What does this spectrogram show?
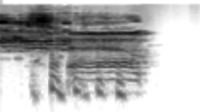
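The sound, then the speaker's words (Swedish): A young boy lets out a loud growling noise like a snarling troll, a single trembling, pulsing vocal burst lasting about a second and a half before cutting to silence. “Uh, en, förlåt, det är min, min son här som kliver in och uh, låter som ett morrande troll.”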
